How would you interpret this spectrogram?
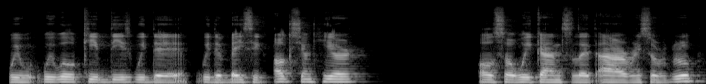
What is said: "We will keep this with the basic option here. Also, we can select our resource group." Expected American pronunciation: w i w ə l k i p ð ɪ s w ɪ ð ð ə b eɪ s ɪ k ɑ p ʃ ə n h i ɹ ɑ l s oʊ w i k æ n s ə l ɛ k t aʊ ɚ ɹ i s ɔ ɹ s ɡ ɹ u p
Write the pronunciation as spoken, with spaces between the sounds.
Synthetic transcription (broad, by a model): w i w ə l k i p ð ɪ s w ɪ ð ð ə b eɪ s ɪ k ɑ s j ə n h i ɹ ɑ l s oʊ w i k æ n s l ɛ t aʊ ɚ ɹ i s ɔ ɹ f ɡ ɹ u p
